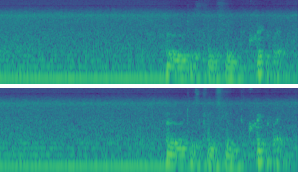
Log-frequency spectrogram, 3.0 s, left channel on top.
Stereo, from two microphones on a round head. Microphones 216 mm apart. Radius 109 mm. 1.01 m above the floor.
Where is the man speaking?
50° right (ahead or behind), 5.5 m.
